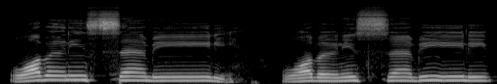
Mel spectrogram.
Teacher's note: نون کو سین کے سامنے لائیں گے، سین کی سیٹی باریک ہوگی، سین کے اوپر تشدید زور دیں گے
